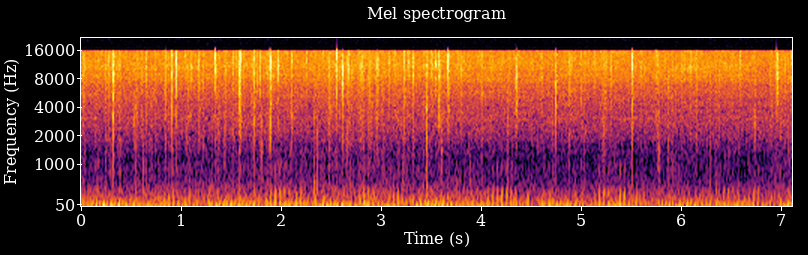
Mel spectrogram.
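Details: Purring cat and a crackling fireplace: a constant low vibrating rumble in gentle breath-paced swells, punctuated by many quick pops and snaps of burning logs.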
